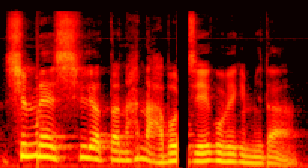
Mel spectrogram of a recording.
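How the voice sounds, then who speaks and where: A male pastor giving a Sunday sermon, reading a poem and a letter aloud gently and slowing down on the tender lines. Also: medium pitch, very animated. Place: church sanctuary.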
